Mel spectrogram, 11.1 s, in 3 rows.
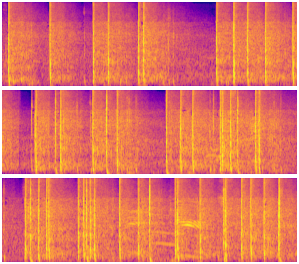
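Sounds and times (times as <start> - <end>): fireworks banging: 0.0 - 11.0.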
